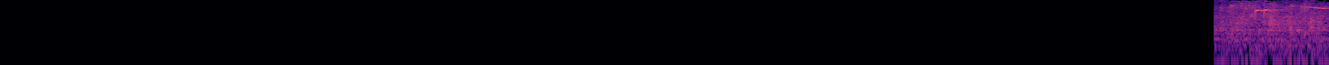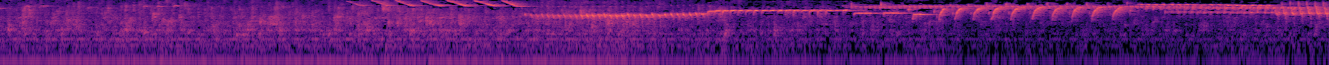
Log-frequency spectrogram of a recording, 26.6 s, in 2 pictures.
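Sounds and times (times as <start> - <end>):
domestic canary song: 12.2 - 15.4, 16.6 - 26.5.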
